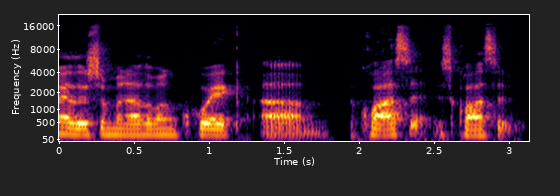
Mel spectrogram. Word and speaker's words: Quasit: Quasit.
